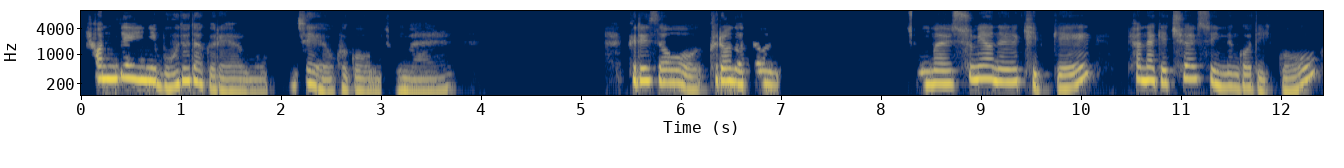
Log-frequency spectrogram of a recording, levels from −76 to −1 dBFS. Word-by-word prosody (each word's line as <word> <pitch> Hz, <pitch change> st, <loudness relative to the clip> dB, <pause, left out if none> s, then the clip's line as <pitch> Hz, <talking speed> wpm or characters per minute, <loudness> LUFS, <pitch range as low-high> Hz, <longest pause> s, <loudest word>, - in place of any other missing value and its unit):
현대인이 260 Hz, -2 st, +6 dB
모두 185 Hz, +5 st, +2 dB
다 230 Hz, -3 st, +1 dB
그래요. 130 Hz, -7 st, -5 dB, 0.5 s
문제에요, 175 Hz, -8 st, -3 dB
그거 135 Hz, -2 st, -6 dB, 0.2 s
정말. 130 Hz, +2 st, -6 dB, 1.7 s
그래서 210 Hz, -, +1 dB
그런 230 Hz, +1 st, +3 dB
어떤 195 Hz, -1 st, -2 dB, 1.3 s
정말 200 Hz, +2 st, +1 dB
수면을 225 Hz, 0 st, +2 dB
깊게 165 Hz, -, -2 dB, 0.3 s
편하게 235 Hz, -4 st, +3 dB
취할 255 Hz, +5 st, -2 dB
수 255 Hz, -3 st, -6 dB
있는 170 Hz, -4 st, 0 dB
것 160 Hz, -1 st, -4 dB
있고 140 Hz, -, -4 dB
195 Hz, 210 characters per minute, -22 LUFS, 150-235 Hz, 1.7 s, 현대인이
